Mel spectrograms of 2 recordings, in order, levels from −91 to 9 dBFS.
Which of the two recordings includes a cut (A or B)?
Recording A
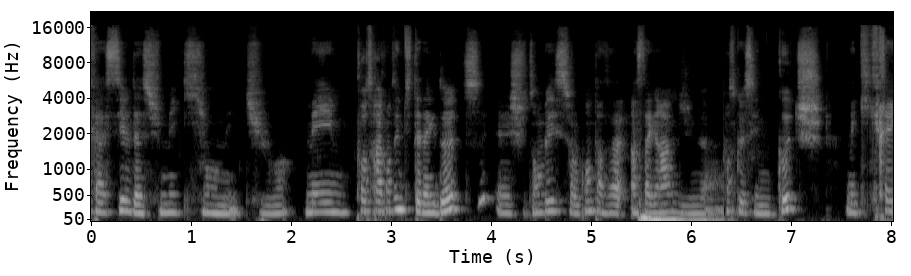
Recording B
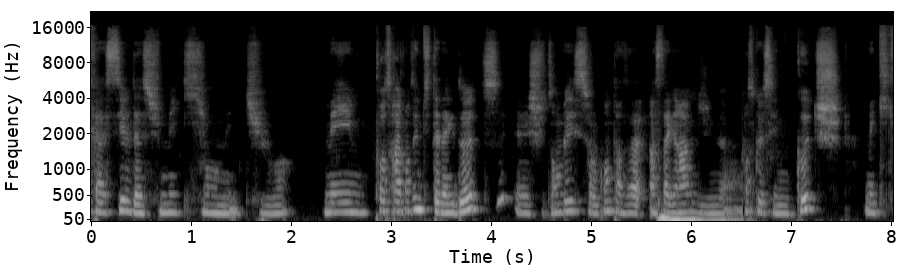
A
